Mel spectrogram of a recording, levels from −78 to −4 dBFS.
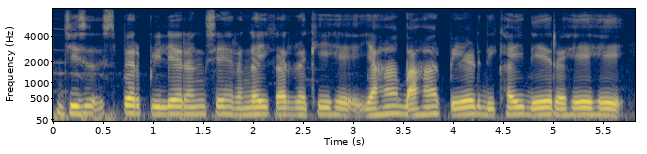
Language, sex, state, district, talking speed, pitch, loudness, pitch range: Hindi, male, Uttar Pradesh, Lalitpur, 175 wpm, 140 Hz, -17 LUFS, 135-150 Hz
